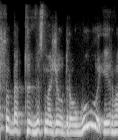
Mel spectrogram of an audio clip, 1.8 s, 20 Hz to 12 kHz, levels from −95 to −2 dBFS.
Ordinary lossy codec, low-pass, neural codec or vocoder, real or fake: Opus, 24 kbps; 10.8 kHz; none; real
